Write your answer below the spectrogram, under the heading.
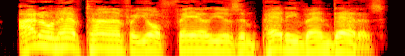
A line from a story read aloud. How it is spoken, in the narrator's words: I yelled at him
